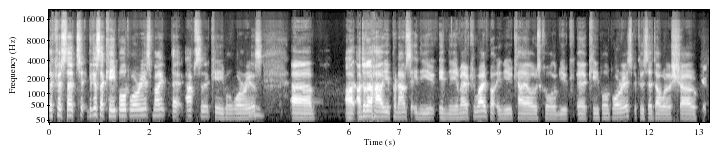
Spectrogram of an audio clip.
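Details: Adult man speaking; normal speech.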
